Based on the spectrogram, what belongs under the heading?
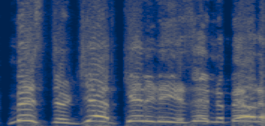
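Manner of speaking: high, loud hype-man announcement; rousing shouted welcome; announcer shout. Real, not acted. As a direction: call out the name like a big introduction. Announcing a friend's arrival to listeners.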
